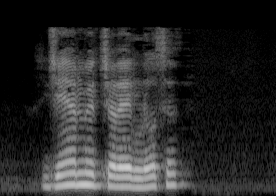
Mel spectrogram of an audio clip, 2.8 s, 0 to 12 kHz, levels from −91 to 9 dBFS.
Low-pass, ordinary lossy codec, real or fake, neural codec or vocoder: 7.2 kHz; AAC, 32 kbps; fake; codec, 16 kHz, 0.5 kbps, FunCodec, trained on LibriTTS, 25 frames a second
